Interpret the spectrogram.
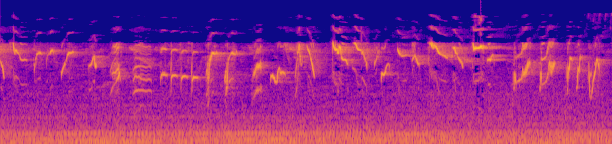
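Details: Rough, fast ngeriwik song from a white-eye, meant to stimulate other white-eyes to sing: busy stream of thin, high chirps, quick slurs and trills packed closely together, with a faint low hum underneath.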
